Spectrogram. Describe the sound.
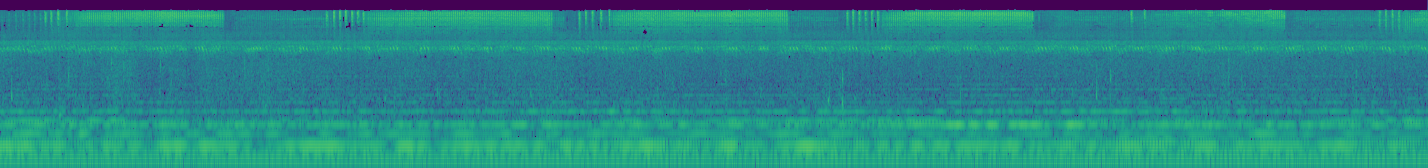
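Crickets chirp in a forest by a lake at nightfall, a dense, continuous trilling chorus that holds steady throughout. A high, pulsing shimmer switches on and off at intervals above it.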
